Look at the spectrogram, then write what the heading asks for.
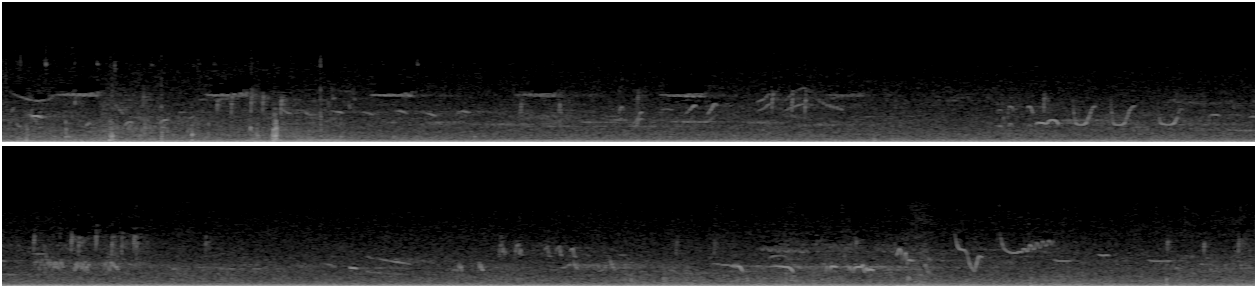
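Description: Small birds chirping in short, scattered notes over a steady low hum of outdoor background noise.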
